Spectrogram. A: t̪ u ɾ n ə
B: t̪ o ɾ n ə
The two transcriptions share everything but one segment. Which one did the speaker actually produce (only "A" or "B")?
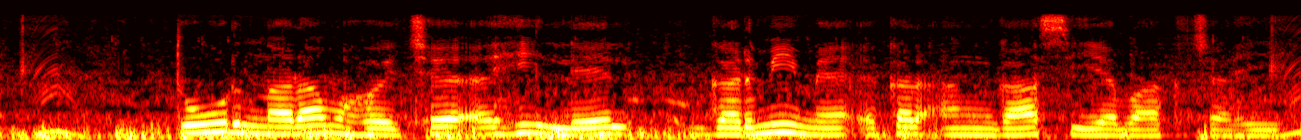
A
